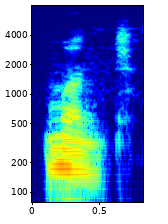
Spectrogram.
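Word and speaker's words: मंच: N is pronounced the same way we are saying cha, munch.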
